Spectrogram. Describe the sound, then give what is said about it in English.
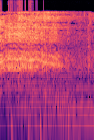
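An audience at a religious service roars together at the preacher's call in one loud, sustained shout imitating a lion's roar, holding steady for about two seconds with a broad, raw vocal texture. “I want you to roar against your prophet.”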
